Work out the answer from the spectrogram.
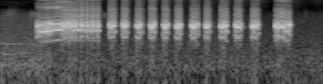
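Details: Red junglefowl hen kept as a decoy to lure males: one long harsh, buzzy note, then a quick run of about eleven short, sharp clucks, roughly three each second, ending with a longer rasping note. Background is quiet.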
